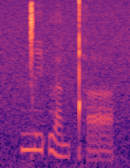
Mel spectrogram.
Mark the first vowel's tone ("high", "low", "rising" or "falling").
high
